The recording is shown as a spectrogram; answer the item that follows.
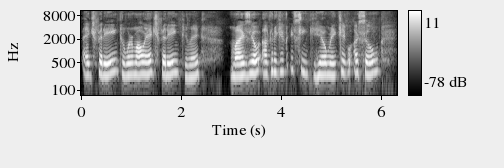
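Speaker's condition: Cleft lip and palate; awaiting dental implants

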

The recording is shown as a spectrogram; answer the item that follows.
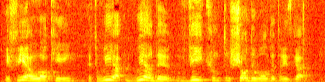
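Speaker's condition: No condition

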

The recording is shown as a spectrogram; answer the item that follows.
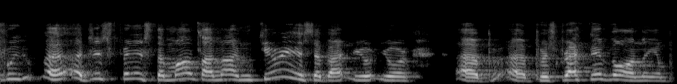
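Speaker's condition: Spastic quadriplegia cerebral palsy

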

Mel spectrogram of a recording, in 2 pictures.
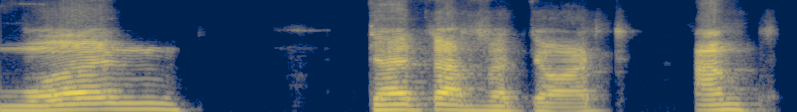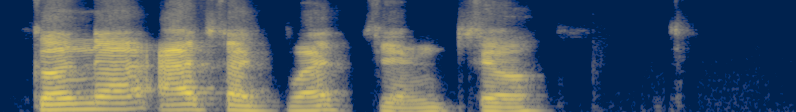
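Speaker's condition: Cerebral palsy

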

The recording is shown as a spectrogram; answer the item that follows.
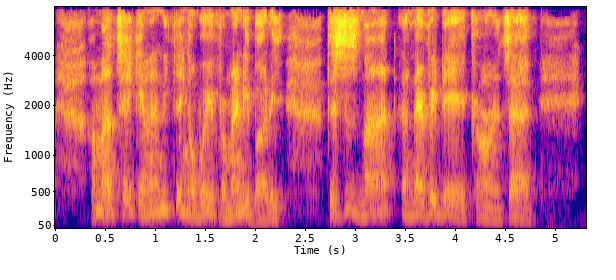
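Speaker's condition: Gunshot injury to voice box; shot 15 times

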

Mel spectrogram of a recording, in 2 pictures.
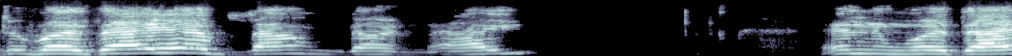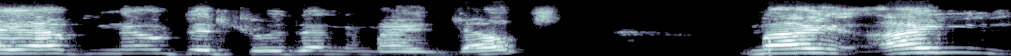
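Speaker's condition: Cerebral palsy; cerebral palsy from birth

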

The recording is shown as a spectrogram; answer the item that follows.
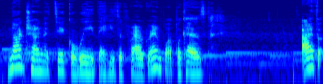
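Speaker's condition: Stroke with stutter; constant pain

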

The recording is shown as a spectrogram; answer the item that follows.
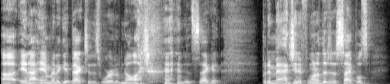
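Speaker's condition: No condition

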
